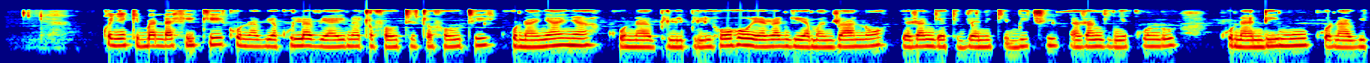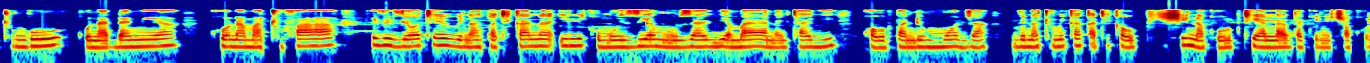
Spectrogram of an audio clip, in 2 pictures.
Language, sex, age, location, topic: Swahili, female, 18-24, Nakuru, finance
